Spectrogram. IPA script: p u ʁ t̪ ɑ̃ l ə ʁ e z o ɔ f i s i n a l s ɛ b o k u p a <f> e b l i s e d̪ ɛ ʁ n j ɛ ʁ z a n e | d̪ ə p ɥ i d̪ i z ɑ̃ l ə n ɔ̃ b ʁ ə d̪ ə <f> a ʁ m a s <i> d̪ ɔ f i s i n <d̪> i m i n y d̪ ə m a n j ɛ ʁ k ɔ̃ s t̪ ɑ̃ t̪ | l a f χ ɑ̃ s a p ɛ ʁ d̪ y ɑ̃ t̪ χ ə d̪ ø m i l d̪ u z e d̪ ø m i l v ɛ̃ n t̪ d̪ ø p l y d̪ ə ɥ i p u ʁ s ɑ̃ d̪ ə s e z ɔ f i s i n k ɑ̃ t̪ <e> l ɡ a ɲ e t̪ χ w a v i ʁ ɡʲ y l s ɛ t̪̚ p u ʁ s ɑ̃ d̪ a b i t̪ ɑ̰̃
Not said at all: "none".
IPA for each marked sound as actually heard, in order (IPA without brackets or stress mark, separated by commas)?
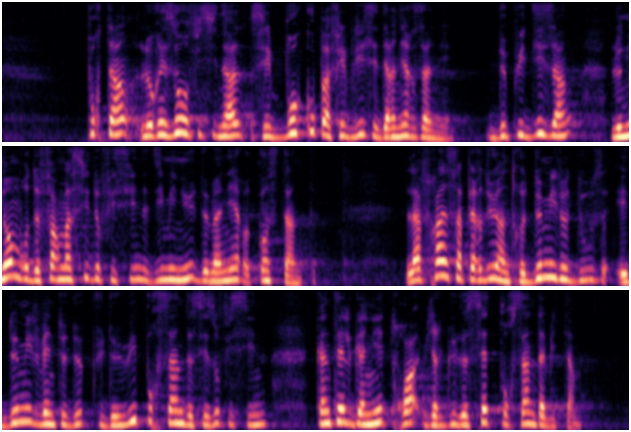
f, f, i, d̪, ɛ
